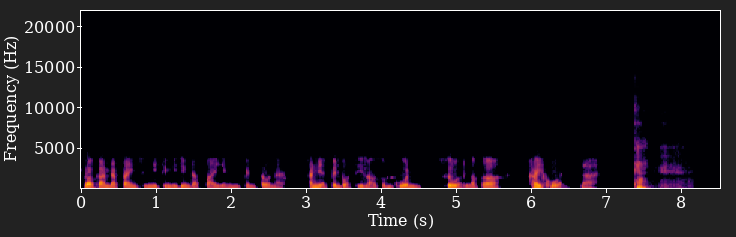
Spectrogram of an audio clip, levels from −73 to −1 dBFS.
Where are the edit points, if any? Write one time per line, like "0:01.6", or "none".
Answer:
0:02.5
